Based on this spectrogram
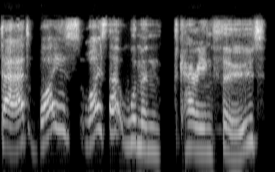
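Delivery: mock loud kid voice. Complaining about a noisy kid behind the seat: imitating a kid asking loudly. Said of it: "and that voice that they do".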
